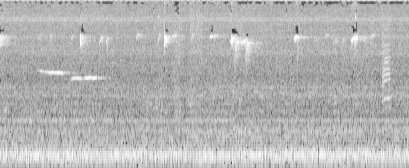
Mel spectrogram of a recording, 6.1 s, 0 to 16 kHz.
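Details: Chickadee filmed in early 2008 near Fergus, Ontario: a clear whistled tone, slightly lower in its second half, then scattered very high, short chip notes through the rest, over a steady low hum.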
